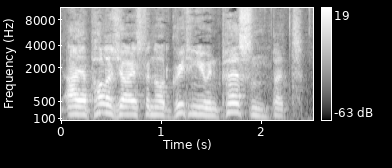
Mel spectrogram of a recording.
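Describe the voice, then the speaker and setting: An actor playing a courteous, worried husband in a radio drama, formal and earnest, with a husky voice. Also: male voice, high voice, fast talker. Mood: anxious.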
